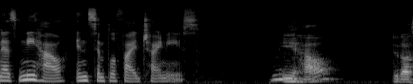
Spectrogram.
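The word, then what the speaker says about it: 你好: to say hello in Chinese you can say niow which is written as niow in simplified Chinese niow did I say it correctly yes Sean you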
